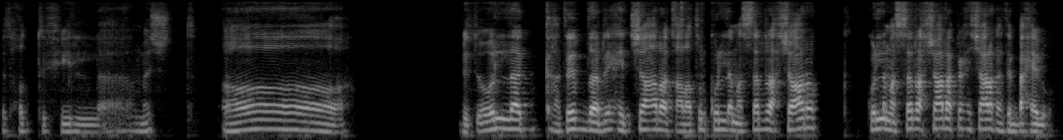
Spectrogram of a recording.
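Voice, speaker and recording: Fast-talking Egyptian man reacting to videos. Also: mid-range voice. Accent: Egyptian Arabic. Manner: amused, exclaims at tricks. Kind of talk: casual reaction commentary.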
